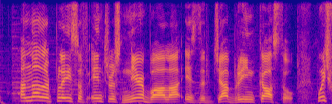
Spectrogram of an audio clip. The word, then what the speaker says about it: Bahla: I would pronounce it Bahla, but in Arab it would have to be something like Bahla.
